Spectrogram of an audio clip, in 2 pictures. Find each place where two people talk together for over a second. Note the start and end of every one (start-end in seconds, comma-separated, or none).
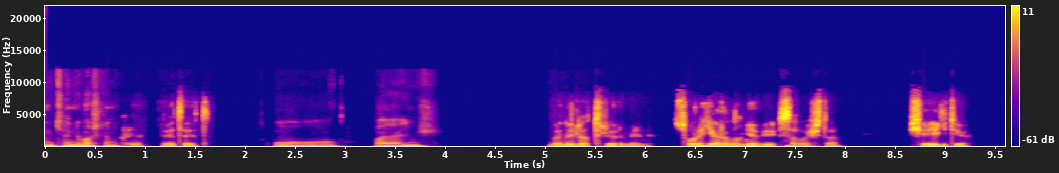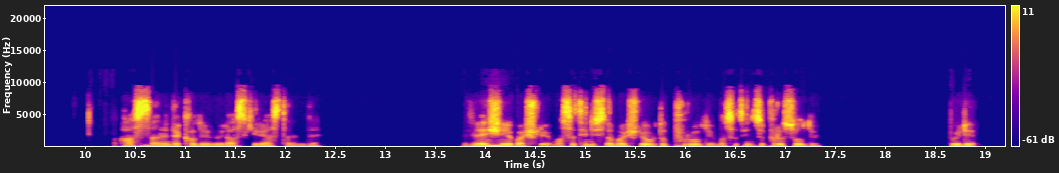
none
